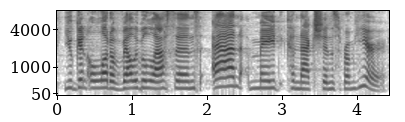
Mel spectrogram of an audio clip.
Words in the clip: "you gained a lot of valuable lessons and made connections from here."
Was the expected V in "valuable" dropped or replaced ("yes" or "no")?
no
